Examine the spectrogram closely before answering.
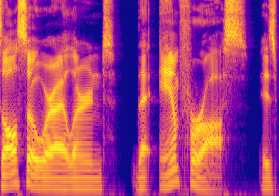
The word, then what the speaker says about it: Ampharos: That's also where I learned that Ampharos is pronounced Ampharos, not Ampharos. My whole life, I thought it was Ampharos. But it's actually Ampharos.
